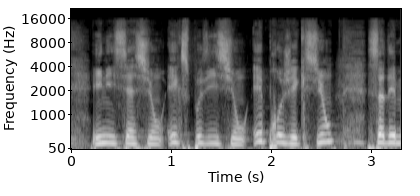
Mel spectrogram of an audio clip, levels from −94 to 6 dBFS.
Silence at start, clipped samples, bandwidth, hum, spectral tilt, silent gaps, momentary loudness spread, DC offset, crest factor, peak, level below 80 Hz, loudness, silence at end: 0 s; under 0.1%; 15.5 kHz; none; -5.5 dB/octave; none; 4 LU; under 0.1%; 16 dB; 0 dBFS; -28 dBFS; -18 LUFS; 0 s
